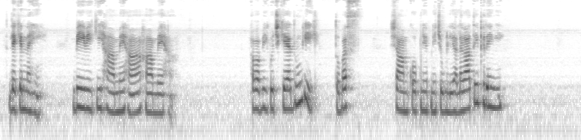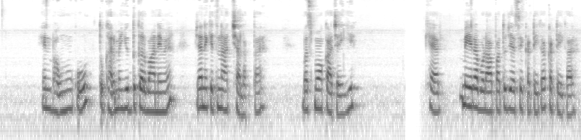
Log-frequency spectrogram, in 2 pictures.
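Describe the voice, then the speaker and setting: A woman's voice: high-pitched, darkish tone, highs cut off, lightly acted. A woman voicing a nagging, self-pitying old mother-in-law in a cartoon, scolding sarcastically. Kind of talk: cartoon voice acting.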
